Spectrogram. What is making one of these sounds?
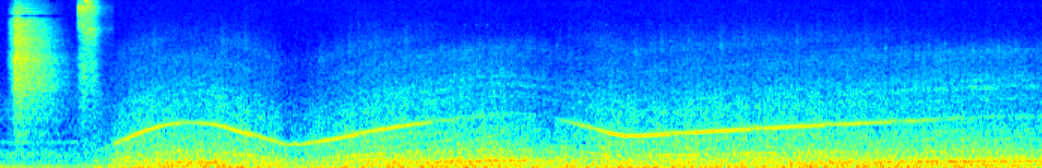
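A bus engine revs up, its pitch rising and falling as it pulls away.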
